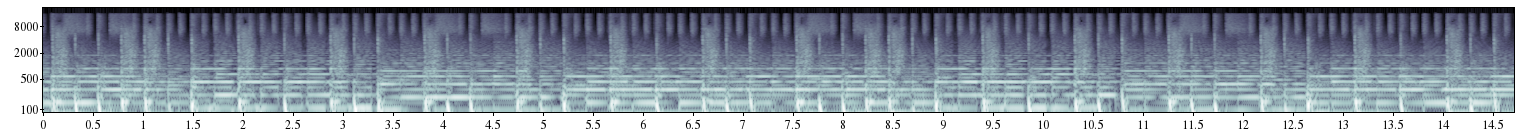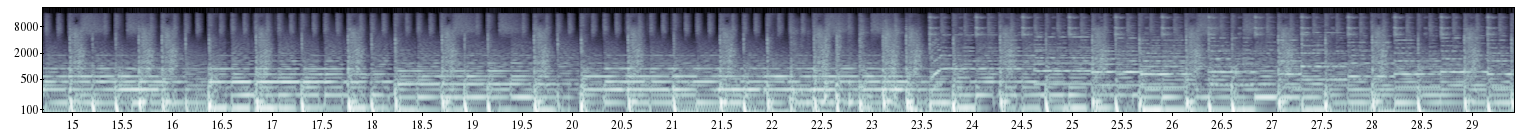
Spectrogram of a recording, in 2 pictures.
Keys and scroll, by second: 5.7 w, 10.1 w, 10.7 space, 12.0 -, 16.7 w, 21.9 g, 27.5 Left, 28.9 w, 29.1 ctrl+KP_1.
